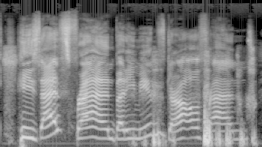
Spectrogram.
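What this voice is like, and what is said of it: Imitating girls' voices. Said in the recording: “your girl impression”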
